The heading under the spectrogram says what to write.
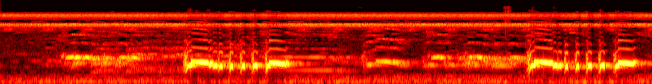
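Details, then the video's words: Zebra dove (perkutut), udanmas silver, singing to draw other zebra doves into song: soft cooing leads into two loud rhythmic bursts of staccato coos, with quieter cooing between and a steady high whine behind. "perkutut/merbok udanmas silver irama merdu spesialis pancingan bikin semua perkutut ikut manggung"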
